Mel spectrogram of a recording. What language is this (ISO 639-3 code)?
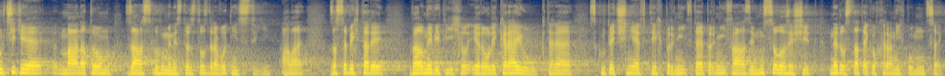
ces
